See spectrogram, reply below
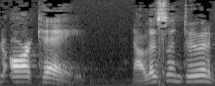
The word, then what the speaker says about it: arche: In arche, and this is the preposition in, and you have to deal with an understanding of prepositions, A-R-C-H, long E, in arche.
